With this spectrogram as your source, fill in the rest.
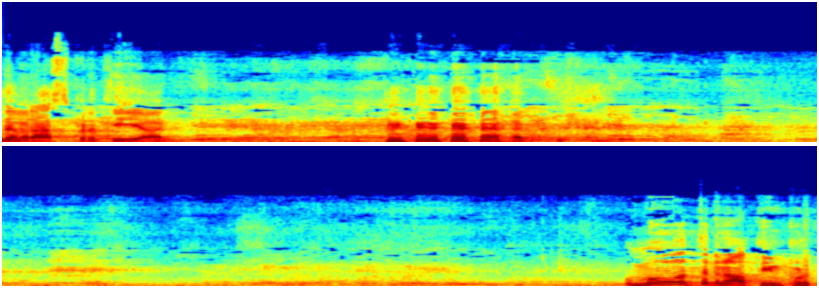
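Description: An audience murmurs in a large room.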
